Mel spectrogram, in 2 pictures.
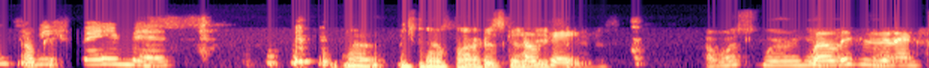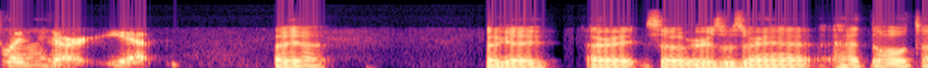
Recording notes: Play listener-created games with callers via Zoom!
